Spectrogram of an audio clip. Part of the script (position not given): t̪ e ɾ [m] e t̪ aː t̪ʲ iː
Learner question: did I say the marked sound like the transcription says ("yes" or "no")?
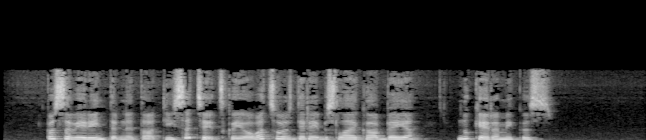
no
